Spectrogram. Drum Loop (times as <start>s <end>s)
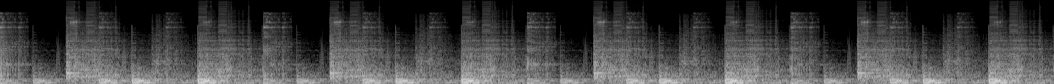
0.7s 5.4s, 6.0s 6.7s, 7.3s 8.0s, 8.6s 10.5s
